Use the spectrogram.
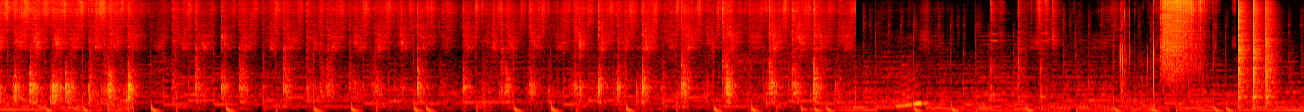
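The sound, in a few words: dry roasting toor dal in a pan, stirring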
